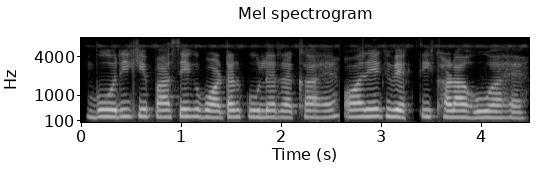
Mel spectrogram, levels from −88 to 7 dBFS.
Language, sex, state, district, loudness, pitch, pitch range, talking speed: Hindi, female, Maharashtra, Dhule, -23 LUFS, 235 Hz, 225-245 Hz, 175 wpm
